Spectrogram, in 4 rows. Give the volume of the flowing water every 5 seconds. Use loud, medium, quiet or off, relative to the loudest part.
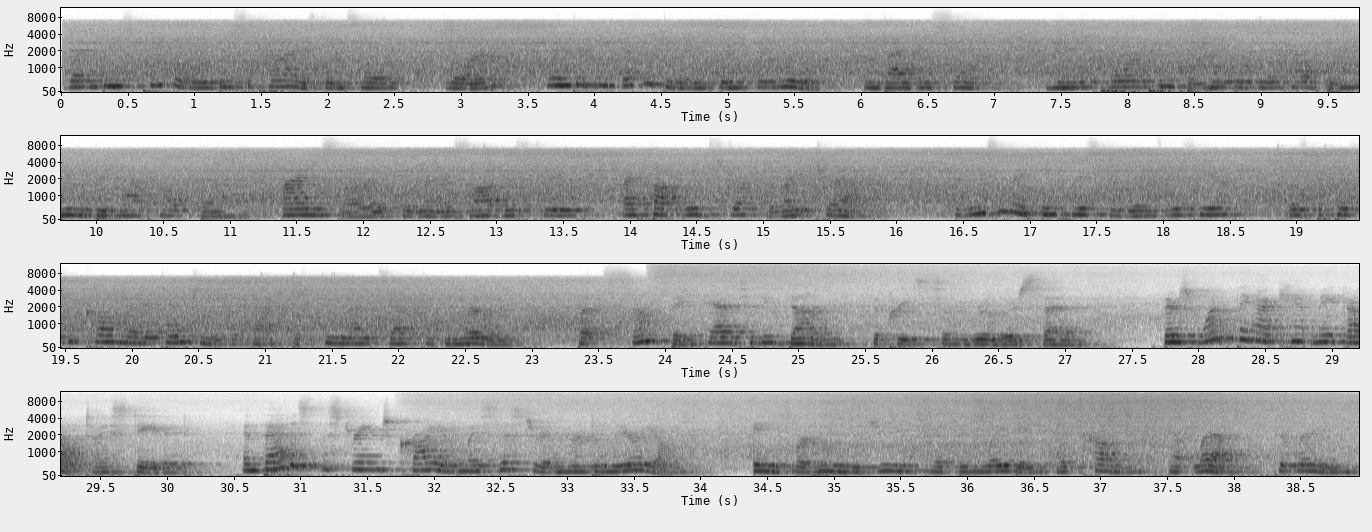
loud, loud, loud, loud, loud, quiet, quiet, medium.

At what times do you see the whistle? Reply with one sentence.
You can't hear the whistle here.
